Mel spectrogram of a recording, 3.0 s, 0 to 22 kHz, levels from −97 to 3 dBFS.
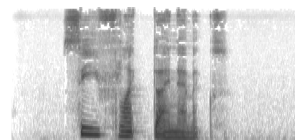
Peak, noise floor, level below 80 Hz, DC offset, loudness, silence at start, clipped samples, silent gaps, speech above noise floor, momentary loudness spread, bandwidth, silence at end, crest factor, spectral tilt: -8 dBFS; -67 dBFS; -44 dBFS; under 0.1%; -26 LUFS; 0.65 s; under 0.1%; none; 41 dB; 11 LU; 17 kHz; 0.7 s; 20 dB; -5 dB/octave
